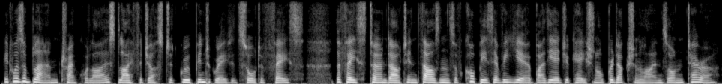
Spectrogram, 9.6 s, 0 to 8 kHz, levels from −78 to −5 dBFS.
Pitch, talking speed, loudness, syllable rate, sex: 185 Hz, 175 wpm, -20 LUFS, 5.5 syllables/s, female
